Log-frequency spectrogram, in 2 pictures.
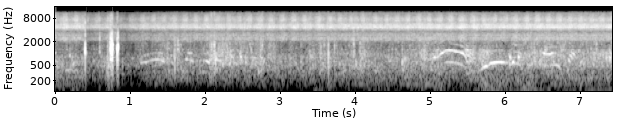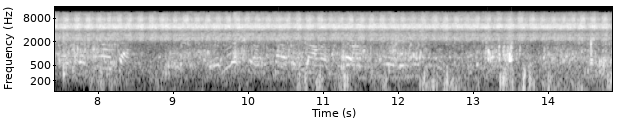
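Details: Cicadas on Badija island in Croatia, a steady high buzzing drone with fast rhythmic pulsing, laid over the wash of the sea and faint distant human voices.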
